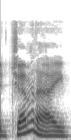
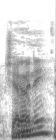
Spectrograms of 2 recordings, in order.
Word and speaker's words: Gemini: Did you know that some of the astronauts pronounced that word Gemini? – Gemini. Yep. – It's like hegemony. I thought hegemony.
